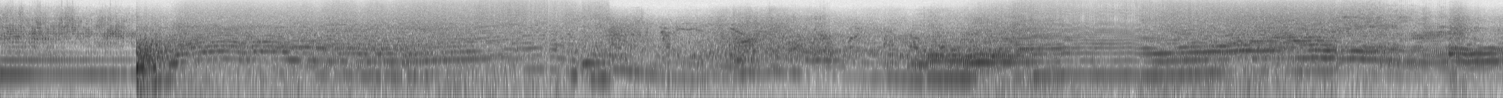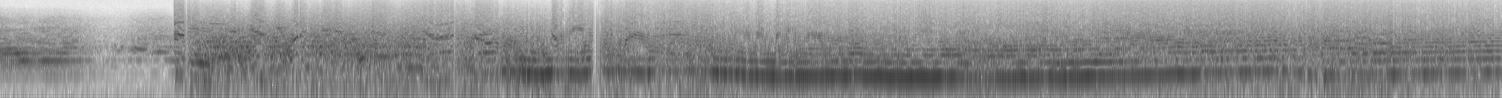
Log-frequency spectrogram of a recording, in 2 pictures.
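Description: Racing car engines at full throttle, pulling hard through the gears, their pitch climbing and dropping with each shift. The sound changes abruptly about a second and a half in and again just past halfway, each time to another car.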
